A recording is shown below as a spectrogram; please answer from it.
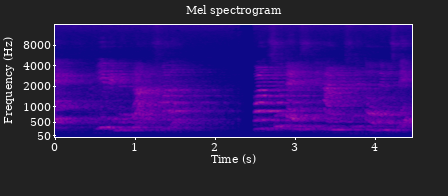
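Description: A woman speaking, in a room, with a brief cut to silence about halfway through.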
